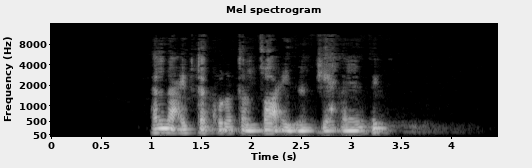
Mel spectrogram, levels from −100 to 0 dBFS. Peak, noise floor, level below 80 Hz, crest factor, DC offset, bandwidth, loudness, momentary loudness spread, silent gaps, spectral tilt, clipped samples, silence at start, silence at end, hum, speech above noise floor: -12 dBFS; under -90 dBFS; -74 dBFS; 18 dB; under 0.1%; 7.6 kHz; -29 LUFS; 9 LU; none; -8.5 dB/octave; under 0.1%; 1 s; 1.1 s; none; over 62 dB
